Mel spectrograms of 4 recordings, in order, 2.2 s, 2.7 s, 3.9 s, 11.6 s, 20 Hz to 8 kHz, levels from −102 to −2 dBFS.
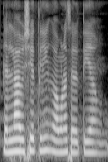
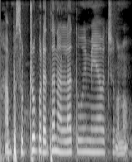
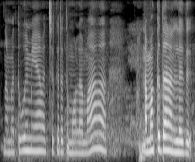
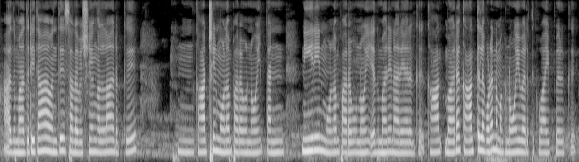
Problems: background conversations at intervals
